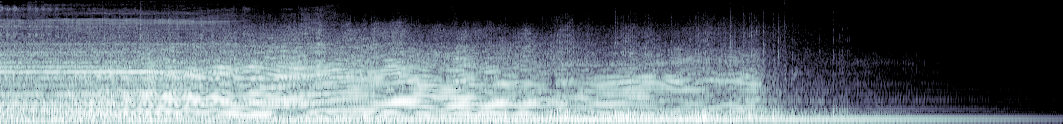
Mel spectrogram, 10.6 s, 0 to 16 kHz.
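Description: Desert Aircraft DA-85 gasoline twin engine of a large RC aerobatic plane running at high power. Its pitch rises about half a second in and then holds, breaking off around eight seconds in as the sound dies away.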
